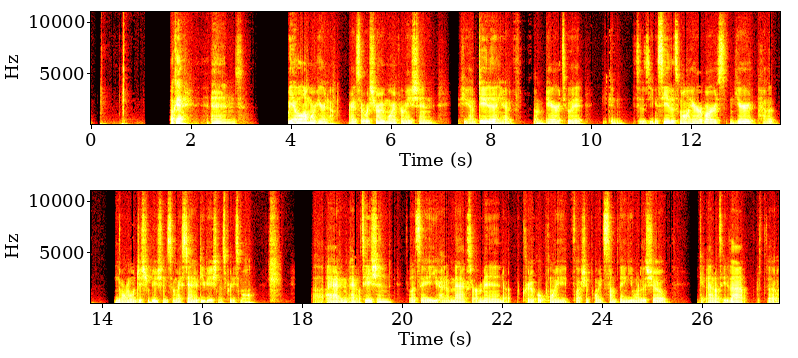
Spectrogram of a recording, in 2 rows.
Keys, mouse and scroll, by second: 0.1 Up, 0.6 Return, 1.1 click.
